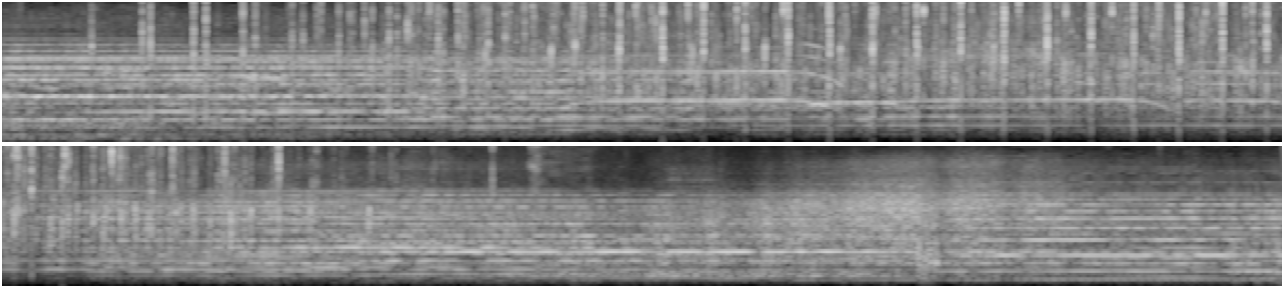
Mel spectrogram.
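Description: Marching band playing its field show: held brass and wind chords over front-ensemble percussion, with a dense patter of sharp strikes through the first half and a rushing swell near the end.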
